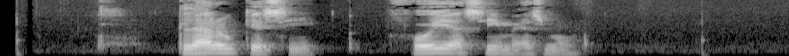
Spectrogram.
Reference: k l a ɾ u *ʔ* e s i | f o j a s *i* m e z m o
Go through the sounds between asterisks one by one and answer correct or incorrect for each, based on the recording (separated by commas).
incorrect, correct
